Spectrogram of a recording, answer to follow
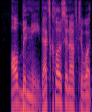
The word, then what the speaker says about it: Albany: Hey guys, native Albinian in here. It is pronounced Albini. A L L B I N Y. Albany.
